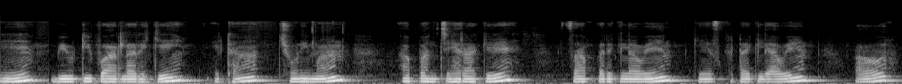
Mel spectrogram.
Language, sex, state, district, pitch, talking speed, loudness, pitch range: Hindi, male, Chhattisgarh, Jashpur, 135 Hz, 120 wpm, -14 LUFS, 130-180 Hz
